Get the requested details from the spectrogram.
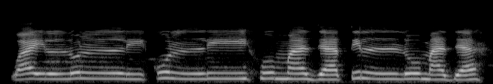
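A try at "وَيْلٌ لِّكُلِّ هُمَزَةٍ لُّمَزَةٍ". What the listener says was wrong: Bagus tapi linya pendek. Wailul likulli humazatil. Linya pendek. Wailul likulli humazatil.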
